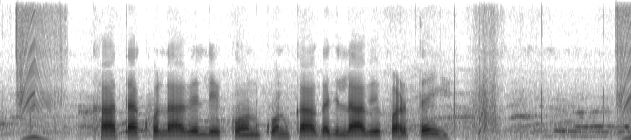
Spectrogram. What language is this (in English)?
Magahi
